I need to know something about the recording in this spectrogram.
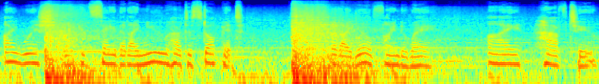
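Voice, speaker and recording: An actress playing a weary, regretful woman in a video game, narrating in a solemn, measured, reflective way. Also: lowish voice, steady tone, lightly acted. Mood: grave, resolute. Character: weary, regretful woman, solemn fantasy mapmaker recalling loss. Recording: loud cinematic music behind the voice.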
